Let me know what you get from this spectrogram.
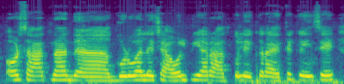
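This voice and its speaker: A woman's voice: mid-range voice, flat delivery, normal speed, a little hiss or hum. Woman home-cooking vlogger, chatty and rambling, talks straight to viewers from her kitchen. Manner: chatty, addresses viewers as "janab", many fillers. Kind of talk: casual cooking vlog narration.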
